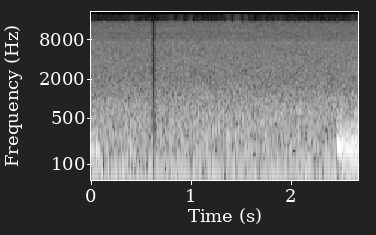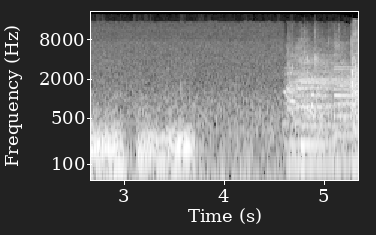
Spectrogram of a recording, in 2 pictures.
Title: Cat snores & lockdown chores.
